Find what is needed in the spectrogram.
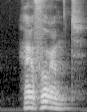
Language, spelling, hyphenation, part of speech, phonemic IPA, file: Dutch, hervormd, her‧vormd, adjective / verb, /ɦɛrˈvɔrmt/, Nl-hervormd.ogg
- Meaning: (adjective) 1. Reformed; (referring to the Netherlands) pertaining to the Dutch Reformed Church and its traditions 2. reformed; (verb) past participle of hervormen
